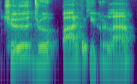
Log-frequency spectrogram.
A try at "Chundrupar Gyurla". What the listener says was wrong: Third column, you can do the prenasal. Chundru.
